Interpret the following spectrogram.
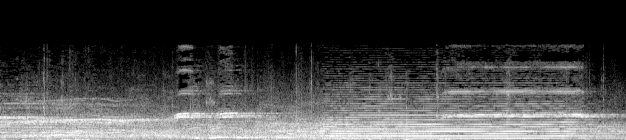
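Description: Handball game sound from a packed arena: crowd noise with a ball bouncing on the court. From about three seconds in, a long steady pitched tone, like a horn, sounds over the crowd and stops abruptly just before the end.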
